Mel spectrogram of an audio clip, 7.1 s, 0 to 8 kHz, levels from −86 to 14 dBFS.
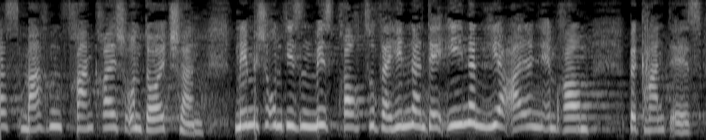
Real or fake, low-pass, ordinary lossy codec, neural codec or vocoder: fake; none; none; codec, 16 kHz, 16 kbps, FreqCodec, larger model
